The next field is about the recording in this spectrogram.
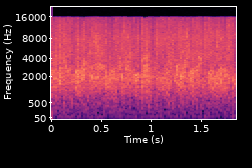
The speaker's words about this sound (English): So please give us a clap for all the ….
